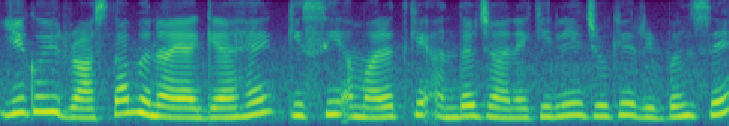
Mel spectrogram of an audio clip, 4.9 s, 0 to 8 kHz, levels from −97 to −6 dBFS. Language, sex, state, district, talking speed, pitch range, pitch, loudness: Urdu, female, Andhra Pradesh, Anantapur, 210 wpm, 225-290 Hz, 250 Hz, -21 LUFS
